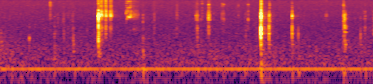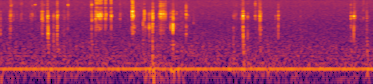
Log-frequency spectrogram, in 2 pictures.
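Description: Soldering iron tip and tool working a solder joint on a circuit board: faint, scattered small clicks and taps, a few close together past the middle, over a steady low hum.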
